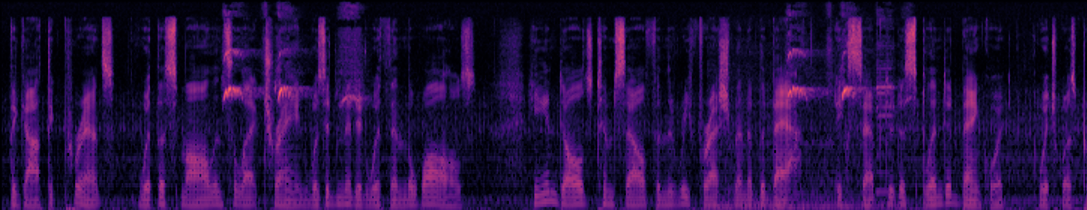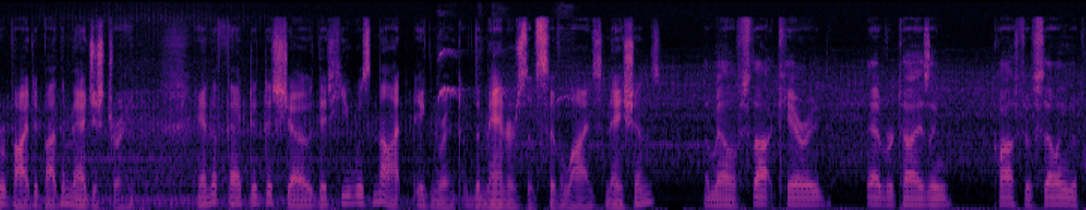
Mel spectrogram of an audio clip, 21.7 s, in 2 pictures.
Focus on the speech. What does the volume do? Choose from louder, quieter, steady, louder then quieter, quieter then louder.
steady.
